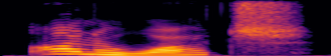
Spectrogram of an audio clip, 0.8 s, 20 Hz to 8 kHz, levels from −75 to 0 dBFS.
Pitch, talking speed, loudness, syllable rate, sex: 280 Hz, 215 wpm, -14 LUFS, 4.6 syllables/s, female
